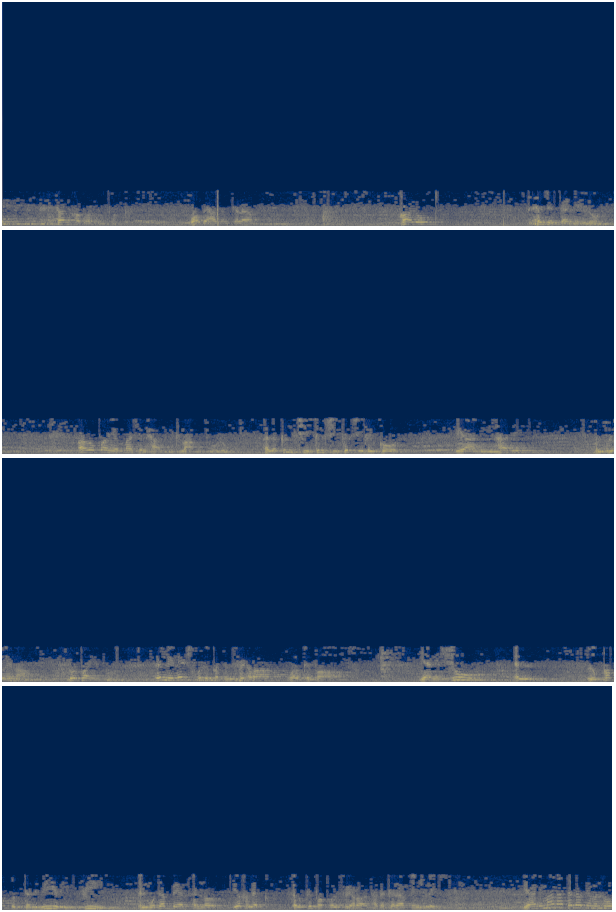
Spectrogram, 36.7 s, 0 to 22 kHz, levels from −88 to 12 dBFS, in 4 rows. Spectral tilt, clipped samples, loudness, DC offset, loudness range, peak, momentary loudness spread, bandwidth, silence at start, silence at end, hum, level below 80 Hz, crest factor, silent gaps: -11 dB/octave; under 0.1%; -26 LUFS; 0.8%; 3 LU; -6 dBFS; 12 LU; 3.7 kHz; 0 s; 0 s; none; -50 dBFS; 20 dB; none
